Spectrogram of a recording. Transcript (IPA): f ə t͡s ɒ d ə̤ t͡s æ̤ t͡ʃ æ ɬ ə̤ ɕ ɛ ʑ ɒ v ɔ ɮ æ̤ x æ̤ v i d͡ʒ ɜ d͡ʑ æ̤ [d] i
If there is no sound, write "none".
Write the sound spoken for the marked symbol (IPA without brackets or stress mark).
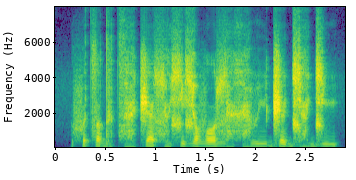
d͡ʑ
